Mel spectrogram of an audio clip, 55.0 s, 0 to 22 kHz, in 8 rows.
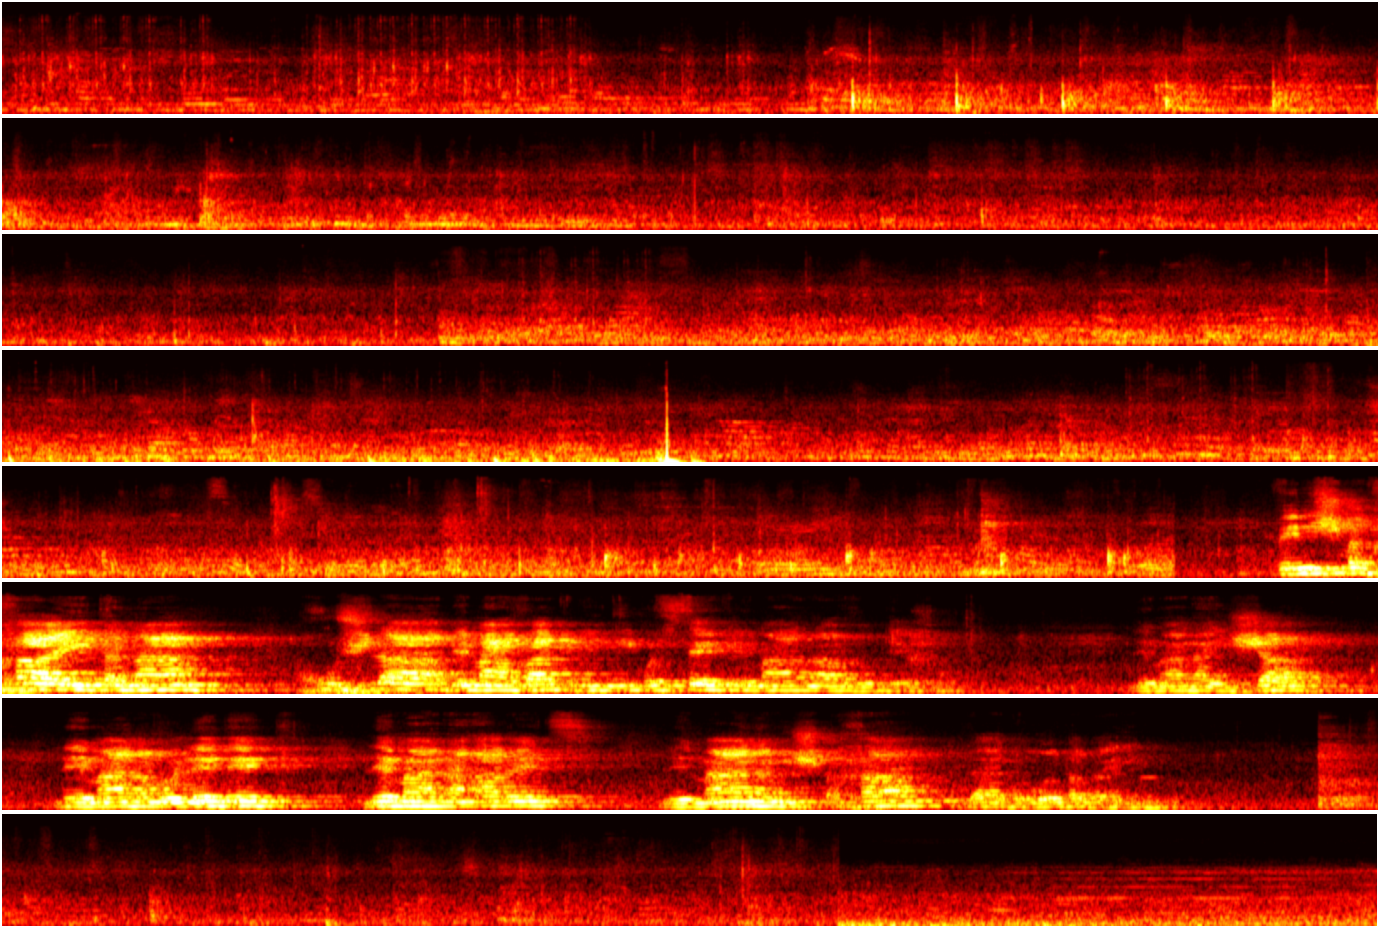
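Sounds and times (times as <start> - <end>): murmur of voices: 0.0 - 52.4.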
